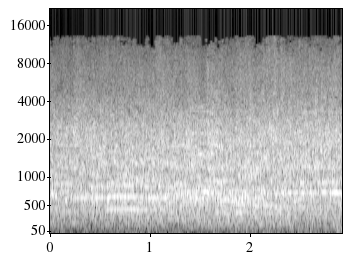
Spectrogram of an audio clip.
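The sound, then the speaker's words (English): Loud, sustained audience applause at a Metropolitan Opera broadcast, with Natalie Dessay applauding hard, fills the whole stretch, a dense steady wash of many hands clapping at an even level with no pauses. “Loud applause coming from Natalie. Big applause, very hard.”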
